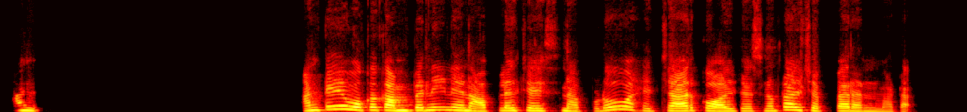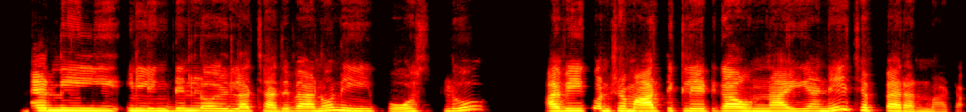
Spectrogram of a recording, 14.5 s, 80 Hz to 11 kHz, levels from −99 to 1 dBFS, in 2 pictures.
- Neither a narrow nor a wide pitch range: Yes, average, 3.3 semitones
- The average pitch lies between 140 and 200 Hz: No, high, 230 Hz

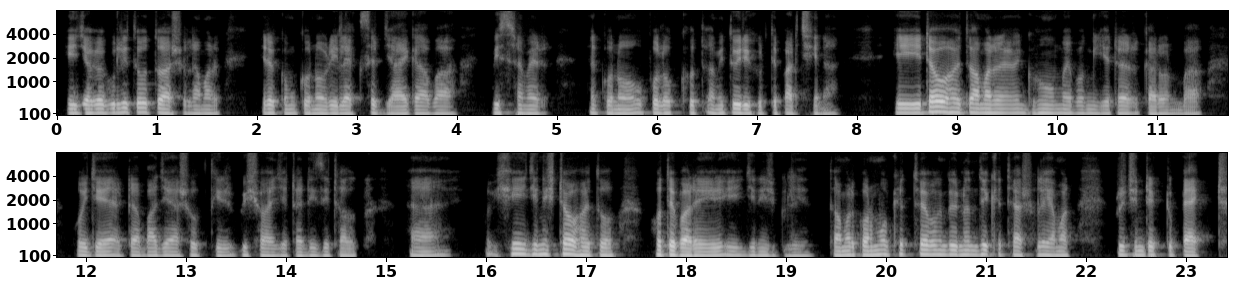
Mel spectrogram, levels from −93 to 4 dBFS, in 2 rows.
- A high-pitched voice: No, low, 110 Hz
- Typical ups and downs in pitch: No, narrow, 2.3 semitones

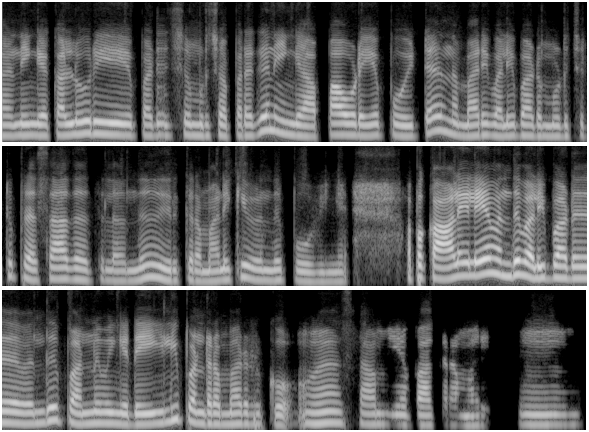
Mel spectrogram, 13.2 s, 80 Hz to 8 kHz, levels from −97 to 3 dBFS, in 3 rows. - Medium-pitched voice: Yes, medium, 175 Hz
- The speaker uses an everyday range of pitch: No, narrow, 2.2 semitones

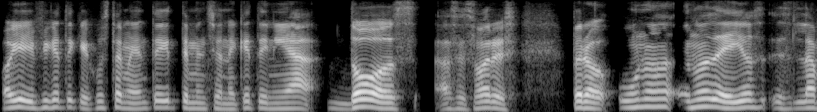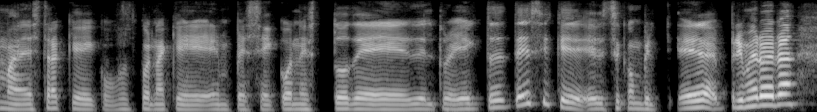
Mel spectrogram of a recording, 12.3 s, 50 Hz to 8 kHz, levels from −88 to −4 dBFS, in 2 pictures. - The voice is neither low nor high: Yes, medium, 155 Hz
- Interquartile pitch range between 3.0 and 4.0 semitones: No, average, 4.5 semitones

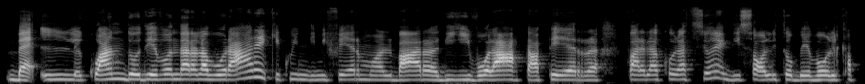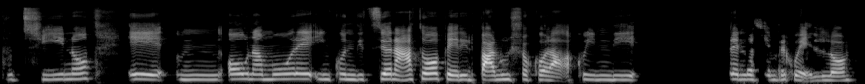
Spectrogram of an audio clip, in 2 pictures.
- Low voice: No, high, 225 Hz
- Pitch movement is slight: Yes, narrow, 1.9 semitones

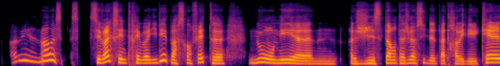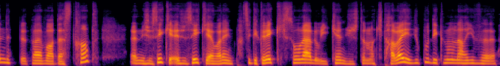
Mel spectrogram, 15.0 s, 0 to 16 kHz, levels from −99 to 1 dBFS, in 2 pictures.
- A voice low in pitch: No, medium, 175 Hz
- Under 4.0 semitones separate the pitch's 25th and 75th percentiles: No, average, 4.7 semitones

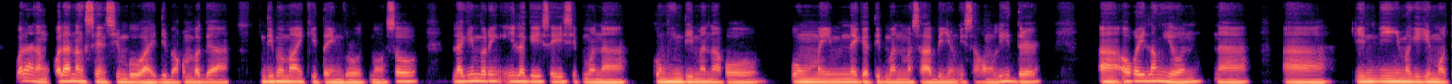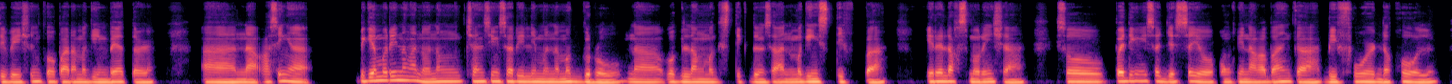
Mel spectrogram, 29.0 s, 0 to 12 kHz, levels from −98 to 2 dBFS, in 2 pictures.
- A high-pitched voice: No, low, 105 Hz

